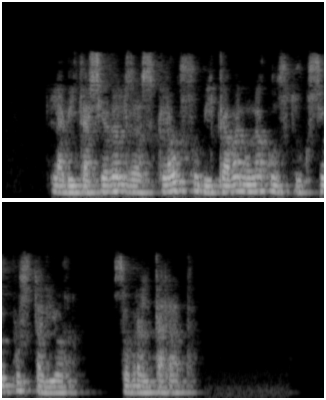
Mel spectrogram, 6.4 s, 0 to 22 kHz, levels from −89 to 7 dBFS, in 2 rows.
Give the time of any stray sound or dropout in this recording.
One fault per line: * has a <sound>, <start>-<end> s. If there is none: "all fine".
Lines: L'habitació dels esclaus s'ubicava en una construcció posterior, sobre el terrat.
all fine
